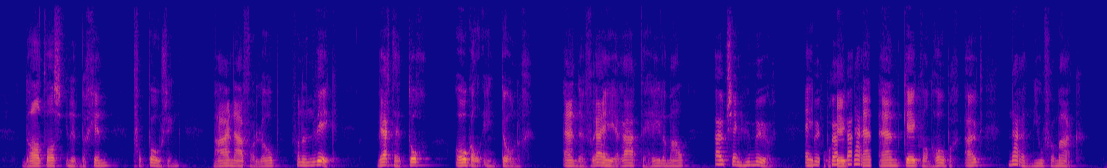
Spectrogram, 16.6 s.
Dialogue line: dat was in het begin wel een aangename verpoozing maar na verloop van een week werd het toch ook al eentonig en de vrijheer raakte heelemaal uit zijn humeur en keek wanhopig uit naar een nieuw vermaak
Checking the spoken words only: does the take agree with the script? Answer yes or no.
no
